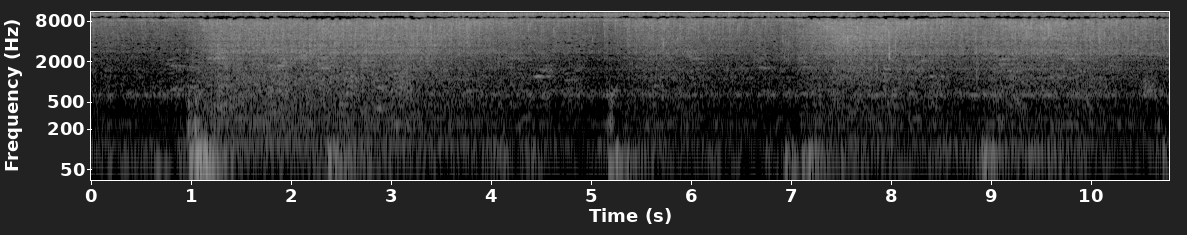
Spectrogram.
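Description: Chopped onions, peppers and garlic sizzling steadily in a pan as browned beef cubes are added, with a few soft low thumps, the first and loudest about a second in.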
